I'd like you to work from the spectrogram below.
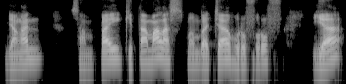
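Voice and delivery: ordinary delivery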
